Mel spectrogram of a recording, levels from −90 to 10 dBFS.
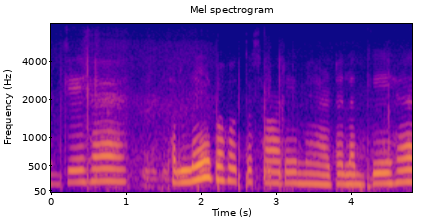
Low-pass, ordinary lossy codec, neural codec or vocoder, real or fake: none; none; none; real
